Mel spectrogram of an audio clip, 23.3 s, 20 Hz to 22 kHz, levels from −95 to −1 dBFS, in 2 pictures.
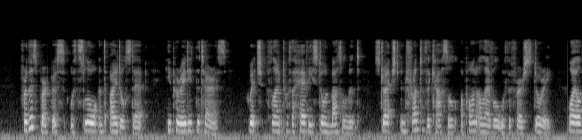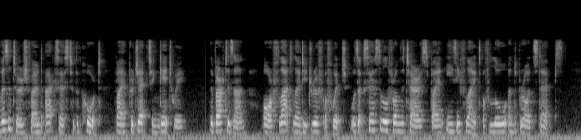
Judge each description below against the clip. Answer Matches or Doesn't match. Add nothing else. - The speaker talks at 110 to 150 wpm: Doesn't match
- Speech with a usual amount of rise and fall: Matches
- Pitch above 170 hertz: Matches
